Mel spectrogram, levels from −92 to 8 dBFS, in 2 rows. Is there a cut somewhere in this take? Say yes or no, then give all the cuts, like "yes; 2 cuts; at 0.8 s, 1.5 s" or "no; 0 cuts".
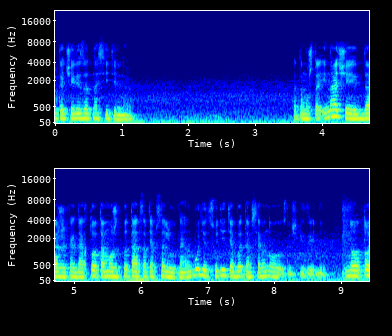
yes; 3 cuts; at 5.2 s, 6.1 s, 8.2 s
